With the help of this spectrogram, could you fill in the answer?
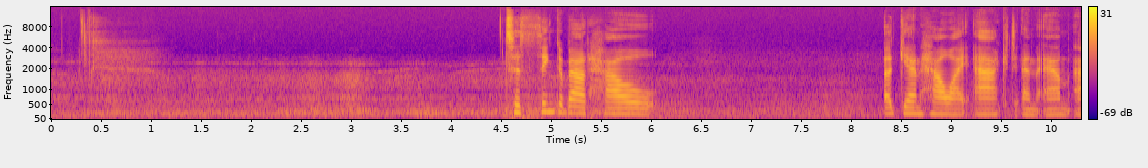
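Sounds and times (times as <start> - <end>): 
propeller airplane droning overhead: 0.0 - 10.2
speech: 4.6 - 6.2, 8.3 - 10.2.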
